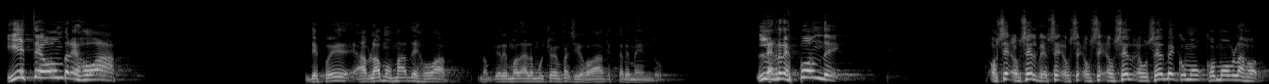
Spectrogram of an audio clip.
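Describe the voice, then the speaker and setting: An older Puerto Rican pastor preaching in church with a notably high voice. He swings from joking asides to emphatic points. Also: sing-song, a little slow, long pauses, darkish tone. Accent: Puerto Rican Spanish. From Puerto Rico. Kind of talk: sermon. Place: church with congregation.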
